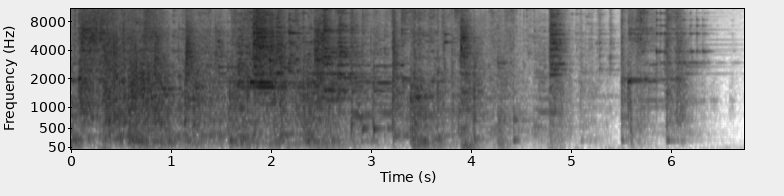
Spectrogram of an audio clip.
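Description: A loud, sustained crash of breaking crockery and glass as plates, dishes, candles and spoons are pulled off a table by the tablecloth and fall to the floor, with shards clattering and tinkling in scattered bursts before settling into a few final clinks and silence.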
